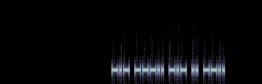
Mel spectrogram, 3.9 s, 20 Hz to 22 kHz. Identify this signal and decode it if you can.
Morse code, heard as a keyed tone, about 42 wpm, 700 Hz. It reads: K8KIZ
